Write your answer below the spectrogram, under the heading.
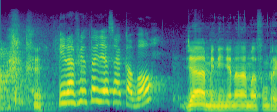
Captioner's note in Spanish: Risas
